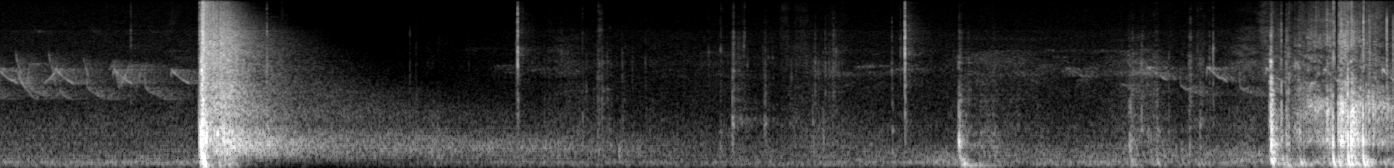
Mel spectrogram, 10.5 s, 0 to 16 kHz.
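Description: A single AR-15 rifle shot about one and a half seconds in, sharp and very loud, echoing off through the trees for about a second. Birds chirp in the first second. A cluster of knocks and handling noise comes near the end.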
